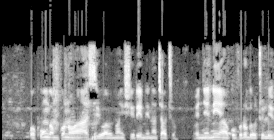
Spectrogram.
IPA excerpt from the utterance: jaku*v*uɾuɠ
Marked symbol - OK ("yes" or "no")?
yes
